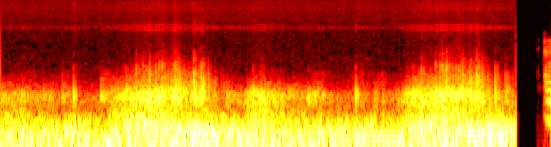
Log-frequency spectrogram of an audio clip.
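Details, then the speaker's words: Fine crackles (rales), teaching demonstration: brief, scattered, explosive popping clicks over chest breath sounds, more common on inspiration, from small airways snapping open. "they can be broken down into fine crackles which sometime can be referred to as rails and coarse crackles which sometimes called crepitations so let's have a listen firstly of what crackling sounds both in the fine and a coarse so let's start with fine"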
